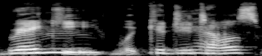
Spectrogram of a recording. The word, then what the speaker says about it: Reiki: don't know is it my saying it right Reiki Reiki what could you tell us what Reiki is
